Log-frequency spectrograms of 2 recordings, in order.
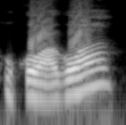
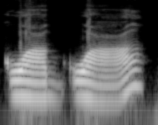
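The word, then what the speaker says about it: guagua: you can get on the uaga which is spelled Gua Gua which some people pronounce guag Gua and it is the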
